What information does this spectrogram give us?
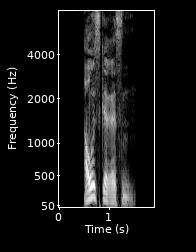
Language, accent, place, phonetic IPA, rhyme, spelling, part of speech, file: German, Germany, Berlin, [ˈaʊ̯sɡəˌʁɪsn̩], -aʊ̯sɡəʁɪsn̩, ausgerissen, verb, De-ausgerissen.ogg
- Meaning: past participle of ausreißen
